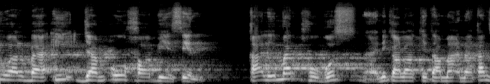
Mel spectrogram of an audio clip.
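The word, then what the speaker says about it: خبث: Wal khubus itu bidhammil kha wal ba, bacanya Sidin. Dengan dhammah kha-nya dan ba-nya.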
